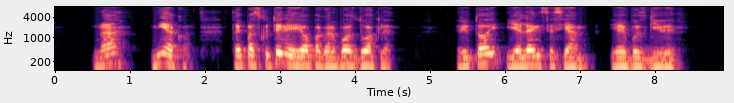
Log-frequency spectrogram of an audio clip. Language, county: Lithuanian, Šiauliai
